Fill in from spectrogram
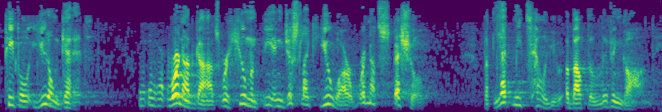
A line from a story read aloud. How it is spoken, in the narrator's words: he says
